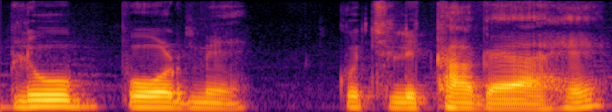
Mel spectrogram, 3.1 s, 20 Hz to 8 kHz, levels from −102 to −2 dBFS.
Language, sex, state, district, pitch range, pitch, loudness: Hindi, male, Odisha, Khordha, 100-110 Hz, 105 Hz, -19 LUFS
